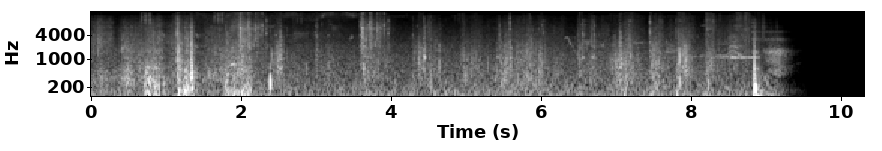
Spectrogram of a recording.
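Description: Footsteps crunch through grass.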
